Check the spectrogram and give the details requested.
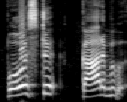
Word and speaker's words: POSDCORB: समझिए पहली बातें यहाँ पर, सबसे पहली चीज़ें मेरे प्यारे दोस्तों आपके सामने आई हैं, पोस्ट कार्ब जो है पोस्ट कार्ब दृष्टिकोण। पुष्प कार्ब दृष्टिकोण का इसका स्पेलिंग होती है POSDCORB।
